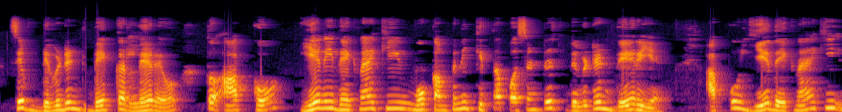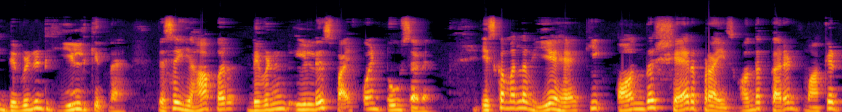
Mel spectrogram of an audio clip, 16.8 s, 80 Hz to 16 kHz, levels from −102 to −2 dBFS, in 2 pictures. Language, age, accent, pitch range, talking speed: Hindi, 20-39, native, 150-205 Hz, 180 wpm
